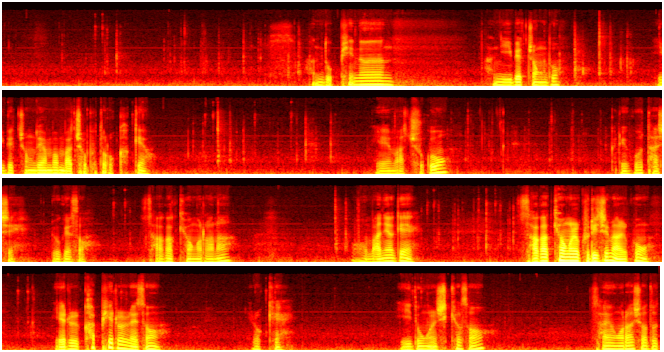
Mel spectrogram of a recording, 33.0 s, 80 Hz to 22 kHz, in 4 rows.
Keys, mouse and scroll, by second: 1.5 middle click, 2.8 scroll up 1, 3.1 middle click, 3.9 t, 4.4 click, 6.5 KP_2, 8.2 click, 9.2 typing, 11.3 e, 12.1 scroll down 1, 12.5 middle click, 13.3 shift+middle click, 14.1 shift+middle click, 15.2 shift+middle click, 16.1 r, 16.4 scroll up 1, 17.9 click, 18.7 shift+middle click, 21.3 scroll down 1, 21.8 click, 22.3 shift+middle click, 23.0 shift+middle click, 24.0 m, 25.0 ctrl+click, 26.6-26.9 scroll up 1, 28.1 click, 30.3 middle click.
